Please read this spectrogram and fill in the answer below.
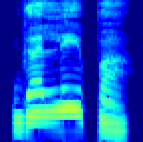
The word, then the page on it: ಗಲ್ಲೀಪ: Kannada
